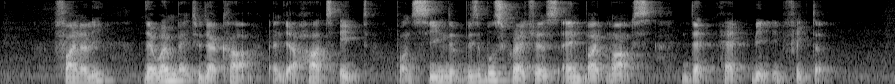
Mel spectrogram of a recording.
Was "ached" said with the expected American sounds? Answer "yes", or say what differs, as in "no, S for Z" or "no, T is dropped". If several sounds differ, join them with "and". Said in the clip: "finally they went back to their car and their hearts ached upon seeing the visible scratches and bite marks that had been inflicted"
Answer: no, K is dropped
